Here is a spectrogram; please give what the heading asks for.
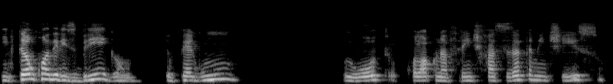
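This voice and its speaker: Over dull, lo-fi live-stream audio, a female guest chats casually, earnestly recounting stories and performing the lines she says to her kids. She speaks at a moderate pace in a lowish, creaky voice.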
